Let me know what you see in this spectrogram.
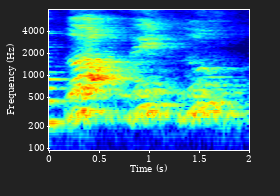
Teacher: জ জিহ্বার আগা হতে মোটা ভাবে আদায় হবে।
